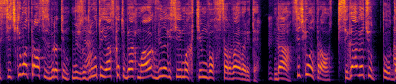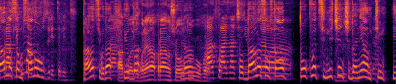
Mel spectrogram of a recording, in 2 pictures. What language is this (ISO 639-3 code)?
bul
